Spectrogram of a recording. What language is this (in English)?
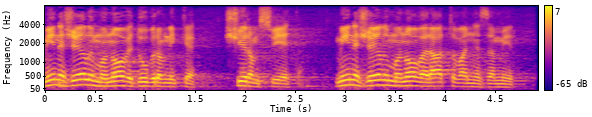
Croatian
